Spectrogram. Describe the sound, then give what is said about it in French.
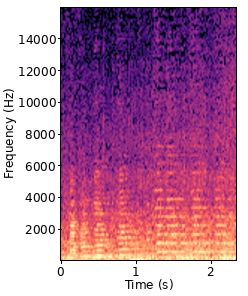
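Ambience of a public swimming pool in Belleville, Paris, during a session for overweight swimmers: a continuous, loud wash of splashing water and echoing noise that holds steady throughout. “Là, je suis à la piscine, à Belleville, à Paris, dans un créneau horaire réservé aux naïades qui réunit des femmes et des hommes en surpoids.”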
